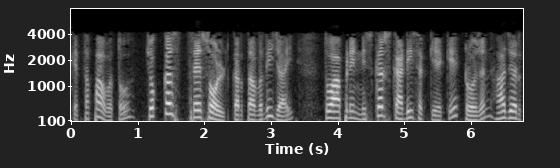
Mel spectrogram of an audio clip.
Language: Gujarati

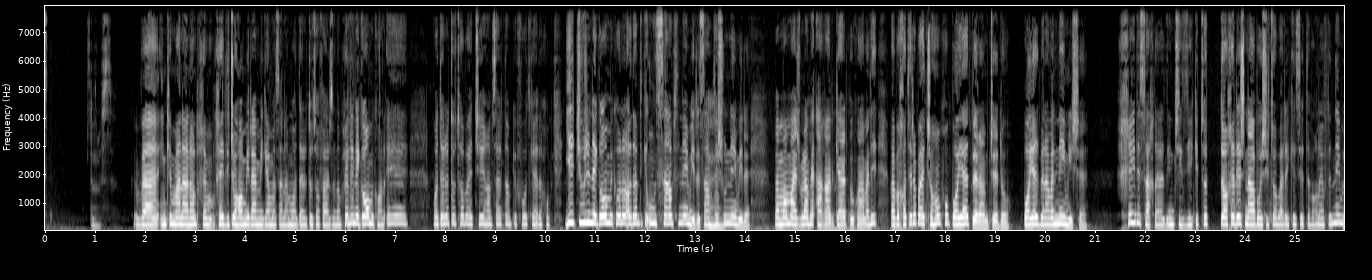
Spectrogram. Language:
Persian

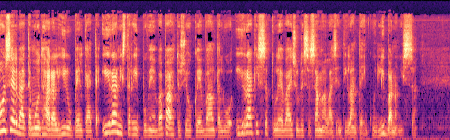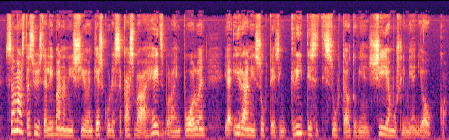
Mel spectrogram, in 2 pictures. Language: Finnish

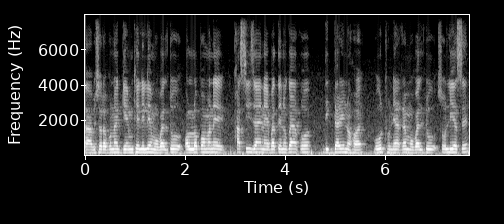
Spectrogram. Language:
Assamese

